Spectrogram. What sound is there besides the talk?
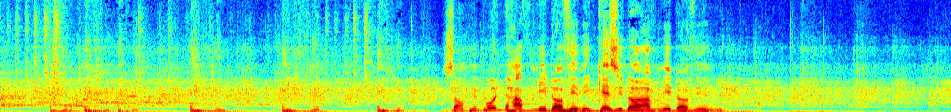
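audience clapping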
